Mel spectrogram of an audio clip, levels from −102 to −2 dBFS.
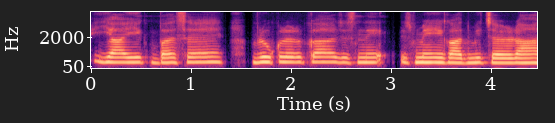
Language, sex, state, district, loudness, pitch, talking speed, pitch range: Hindi, female, Uttar Pradesh, Shamli, -17 LUFS, 220 Hz, 175 wpm, 210-230 Hz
